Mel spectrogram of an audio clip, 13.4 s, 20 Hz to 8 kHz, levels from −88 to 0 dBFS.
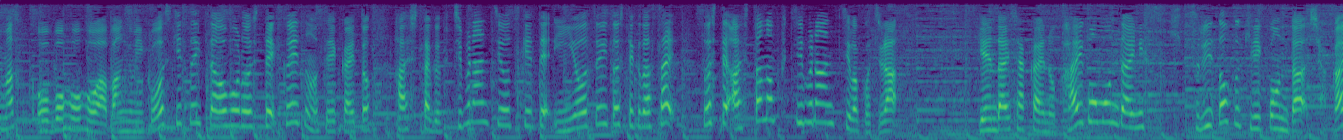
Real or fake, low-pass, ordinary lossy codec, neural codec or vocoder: real; 7.2 kHz; none; none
